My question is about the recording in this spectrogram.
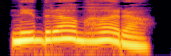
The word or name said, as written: ನಿದ್ರಾಭಾರ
